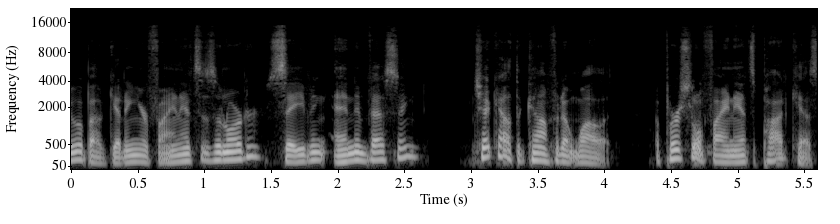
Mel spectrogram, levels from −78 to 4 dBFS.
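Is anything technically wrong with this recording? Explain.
No, the speech signal shows no technical faults at any point, with nothing audible in it that points to a problem in recording, processing or playback.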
